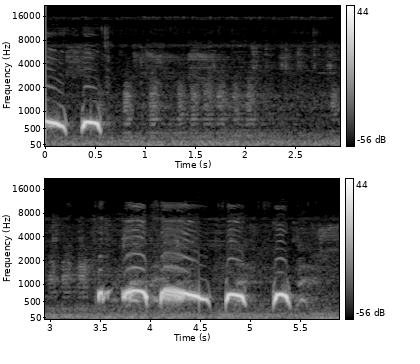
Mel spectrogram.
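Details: Spotted dove, a decoy bird, calling and urging: the last two arched coos of one phrase, a quiet gap, then a whole phrase of clipped note, rounded coo, long falling coo and two further coos.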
